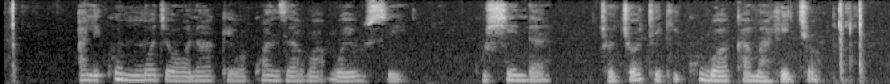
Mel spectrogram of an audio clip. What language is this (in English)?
Swahili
